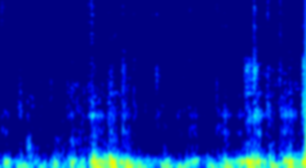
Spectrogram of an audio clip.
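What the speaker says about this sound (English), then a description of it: "Sorry if my keyboard is too loud" Close, moderately quiet computer keyboard typing in uneven bursts of keystrokes, with no voices.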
